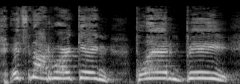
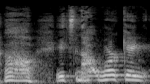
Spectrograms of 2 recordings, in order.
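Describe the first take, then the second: First: Very high, urgent cry; hammed-up alarm in a high strained pitch; panicked exclamation. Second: Higher voice, restrained dismay; a touch of worry, not raised in volume; wide-eyed alarm. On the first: Crinkle Lightfoot looking down into the stage, high panicked call. Plotter panics, switches to backup. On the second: Acted. Crinkle Lightfoot looking at the adventurer, mild higher-pitched alarm. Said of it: "eyes are wide. He's such, like".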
